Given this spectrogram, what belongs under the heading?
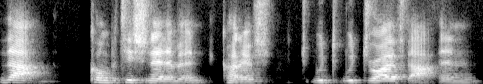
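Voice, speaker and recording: A woman's voice: fairly low pitch, steady tone, unhurried, vocal fry, a bit bright, poor audio. A woman chatting enthusiastically and casually as a guest in an interview. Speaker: podcast guest, audio drama creator.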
